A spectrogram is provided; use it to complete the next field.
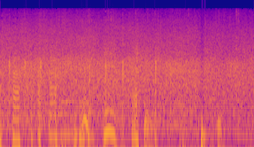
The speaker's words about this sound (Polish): wielkie brawa, tak.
